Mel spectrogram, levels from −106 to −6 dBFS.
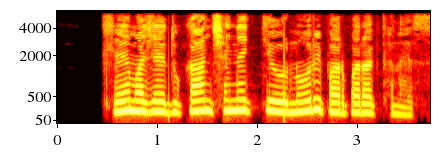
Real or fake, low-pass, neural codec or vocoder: real; 5.4 kHz; none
